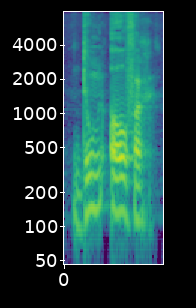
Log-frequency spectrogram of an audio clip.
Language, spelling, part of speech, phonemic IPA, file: Dutch, doen over, verb, /ˈdun ˈovər/, Nl-doen over.ogg
- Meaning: inflection of overdoen: 1. plural present indicative 2. plural present subjunctive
